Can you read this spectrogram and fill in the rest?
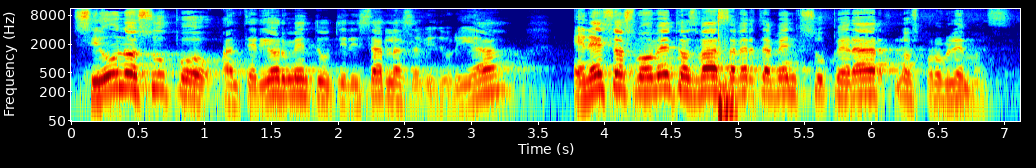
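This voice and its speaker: A male teacher giving a class on scripture. He reads verses slowly and then explains them, asking himself what they mean. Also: high-pitched, lively intonation, big-room sound, slight background noise.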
